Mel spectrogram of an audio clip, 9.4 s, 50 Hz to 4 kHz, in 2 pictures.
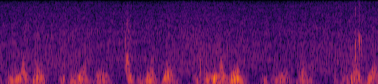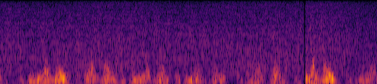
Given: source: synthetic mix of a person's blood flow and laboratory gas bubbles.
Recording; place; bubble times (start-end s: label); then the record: Doppler ultrasound of blood flow; precordium
1.54-1.68 s: bubbles
4.41-4.55 s: bubbles
From the record:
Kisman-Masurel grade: 122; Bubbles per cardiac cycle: 1 to 2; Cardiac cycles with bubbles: 10 to 50%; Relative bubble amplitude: moderate (0.250 to 0.450); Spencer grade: 2 (many but less than half of the cardiac periods contain bubble signals, singularly or in groups); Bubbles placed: anywhere in the cardiac cycle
